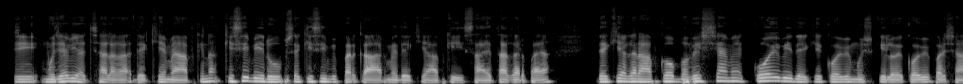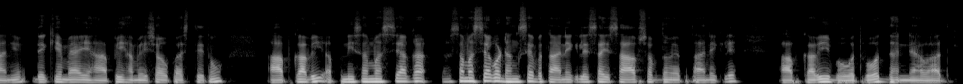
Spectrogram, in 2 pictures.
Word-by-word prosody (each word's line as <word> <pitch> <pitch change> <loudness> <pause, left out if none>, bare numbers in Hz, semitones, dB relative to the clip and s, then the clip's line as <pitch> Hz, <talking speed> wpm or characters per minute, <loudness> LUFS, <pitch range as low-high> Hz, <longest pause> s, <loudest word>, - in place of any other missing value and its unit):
जी, 120 0 -1
मुझे 120 +2 +3
भी 140 - +3
अच्छा 115 -1 -1
लगा। 100 -1 -2
देखिए 105 +3 -2
मैं - - +2
आपकी 100 +5 -1
ना 145 +2 0
किसी 145 +3 +2
भी 145 -2 +4
रूप 120 -1 +3
से, 125 - +1
किसी 125 +2 +1
भी 125 -1 -2
प्रकार 105 -3 0
में 105 -1 -1
देखिए 100 +1 -3
आपकी 100 +2 -3
सहायता 100 +3 -1
कर 105 0 -1
पाया। 105 +4 0 0.5
देखिए 125 +3 +3
अगर 130 -1 +4
आपको 125 +2 +3
भविष्य 135 +5 +2
में 150 -1 0
कोई 160 +2 +3
भी 150 -2 +2
देखिए 125 -1 0
कोई 120 -1 0
भी 120 - +2
मुश्किल 110 +1 -2
होए, 105 -1 +1
कोई 110 +1 +1
भी 115 - +1
परेशानी 100 -1 -2
हो, 130 - -7
देखिए 115 +1 -2
मैं 110 0 0
यहाँ 95 -2 -2
पे 115 - +1
हमेशा 100 +2 -2
उपस्थित 100 +1 -5
हूँ। 140 +4 +1 0.6
आपका 120 +4 +1
भी 130 +6 +2
अपनी 120 -2 +1
समस्या 130 +2 +3
का 150 - +3 0.3
समस्या 150 +1 +4
को 155 - +5
ढंग 130 -3 +4
से 140 +3 +1
बताने 115 -3 -1
के 115 - -9
लिए, 120 0 0
सही 120 -2 0
साफ 110 -1 0
शब्दों 115 -4 -4
में 105 -1 -1
बताने 100 0 -4
के 130 +5 -12
लिए 140 0 -2 0.5
आपका 100 +1 -1
भी 125 +3 +6
बहुत-बहुत 100 +5 +1
धन्यवाद। 95 -1 -1
120 Hz, 210 wpm, -23 LUFS, 105-130 Hz, 0.6 s, भी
